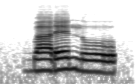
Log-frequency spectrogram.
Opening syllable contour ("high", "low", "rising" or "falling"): low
